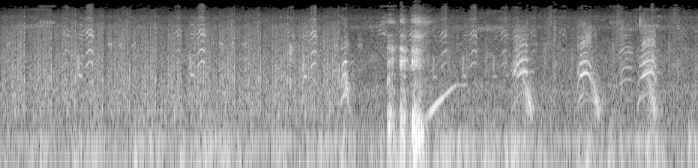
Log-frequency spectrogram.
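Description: Chickens in the video game The Legend of Zelda: Ocarina of Time give scattered, quiet squawks and clucks over low background game sounds during a speedrun.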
